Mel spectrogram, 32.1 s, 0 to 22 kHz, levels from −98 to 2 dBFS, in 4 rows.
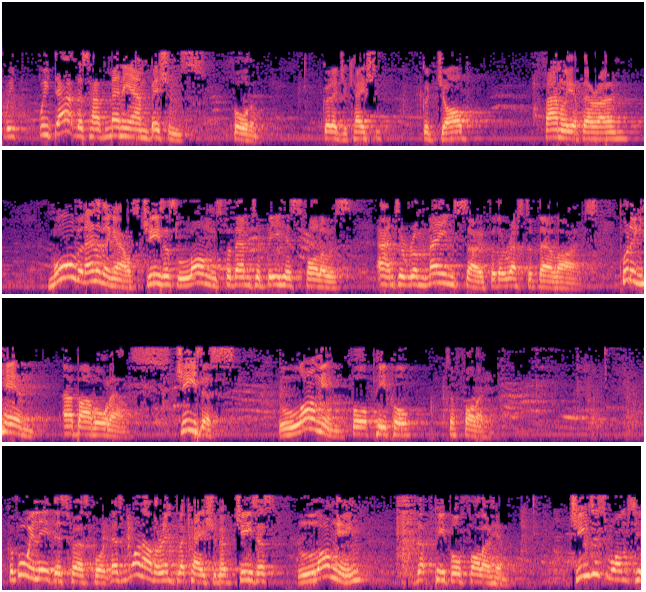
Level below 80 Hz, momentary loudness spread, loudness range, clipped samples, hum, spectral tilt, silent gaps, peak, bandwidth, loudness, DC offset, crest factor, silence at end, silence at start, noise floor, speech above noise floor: -54 dBFS; 18 LU; 5 LU; under 0.1%; none; -3.5 dB/octave; none; 0 dBFS; 6.4 kHz; -15 LUFS; under 0.1%; 14 dB; 0 s; 0 s; -39 dBFS; 25 dB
